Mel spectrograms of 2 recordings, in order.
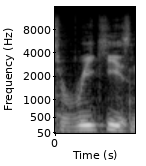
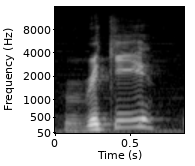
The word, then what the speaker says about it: Riki: Because I swear, when they first started out, like in the first episode, they were pronouncing it like Riki, like, you know, like R-I-C-K-Y. But then, like, by about episode 2, they got where everyone was pronouncing it Riki properly.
